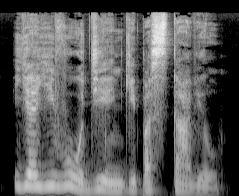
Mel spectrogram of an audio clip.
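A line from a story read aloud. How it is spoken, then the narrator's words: Remorseful, heavy sigh. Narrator (Russian): покаянно признался рыжий и тяжко вздохнул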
